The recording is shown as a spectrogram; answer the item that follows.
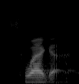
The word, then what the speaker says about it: Swagger: way of doing it Swagger okay if you can't remember it it rhymes like with MC Jagger I've got little girls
